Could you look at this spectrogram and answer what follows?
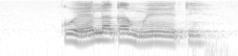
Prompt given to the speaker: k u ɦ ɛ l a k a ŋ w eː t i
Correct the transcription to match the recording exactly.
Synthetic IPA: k u ɦ ɛ l a k a ŋ w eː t i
